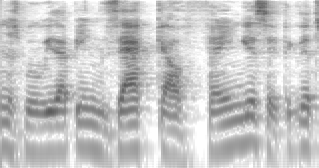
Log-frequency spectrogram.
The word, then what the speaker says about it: Galifianakis: I know one actor from The Campaign, one of my favorite movies, is actually in this movie, that being Zach Galifianakis, I think that's how you pronounce it.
